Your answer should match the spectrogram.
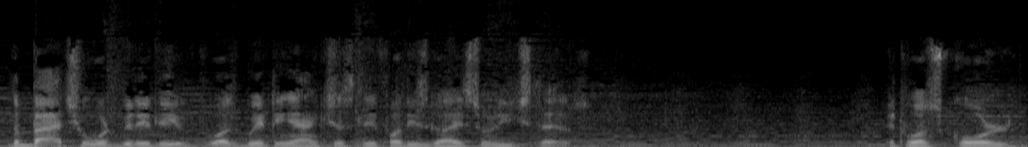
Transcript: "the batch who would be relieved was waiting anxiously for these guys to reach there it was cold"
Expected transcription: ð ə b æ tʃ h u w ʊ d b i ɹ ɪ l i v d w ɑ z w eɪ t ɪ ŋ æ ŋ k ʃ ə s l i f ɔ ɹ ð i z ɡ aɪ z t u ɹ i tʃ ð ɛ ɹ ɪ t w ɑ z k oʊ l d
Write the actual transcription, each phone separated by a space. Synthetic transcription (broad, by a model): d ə b æ tʃ h u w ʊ d b i ɹ ɪ l i v d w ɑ z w eɪ t ɪ ŋ æ ŋ k ʃ ə s l i f ɔ ɹ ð i z ɡ aɪ z t u ɹ i tʃ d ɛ ɹ ɪ t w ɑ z k oʊ l d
